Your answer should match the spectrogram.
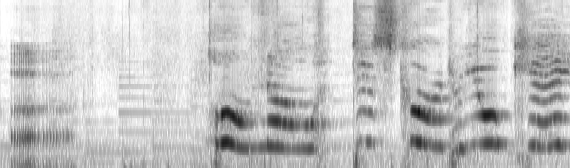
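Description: A person voicing puppet characters with a short rough grunt at the start, then two drawn-out, high-pitched wavering vocal cries, over background music holding steady tones.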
